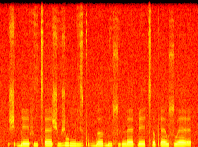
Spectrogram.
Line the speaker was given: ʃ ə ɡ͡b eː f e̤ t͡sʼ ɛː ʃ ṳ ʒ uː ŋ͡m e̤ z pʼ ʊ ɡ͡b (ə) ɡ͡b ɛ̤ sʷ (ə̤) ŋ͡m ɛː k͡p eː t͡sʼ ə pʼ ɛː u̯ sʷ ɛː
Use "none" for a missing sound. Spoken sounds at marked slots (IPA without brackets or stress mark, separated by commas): əː, ə̤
